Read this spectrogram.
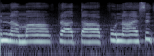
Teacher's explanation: हम उसको पढ़ते टाइम लास्ट में जो ध्वनि निकलती है वो हा की निकलती है। जैसे नमः, प्रातः, पुनः, ऐसे जितने भी शब्द होते हैं जिनमें ये बिंदी लगी होती है, तो उसके लास्ट का शब्द का जो उच्चारण होता है वो हा से होता है और वो विसर्ग का चिन्ह माना कहा जाता है।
